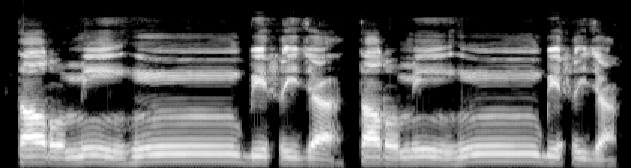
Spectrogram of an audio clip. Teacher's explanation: میم کو پورا نہیں ادا کرنا ہے، بلکہ جو ہے اس کو ہلکا سا ادا کرنا ہے اور ناک میں آواز لے جانی ہے غنہ کرتے ہوئے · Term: اخفاء شفوی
